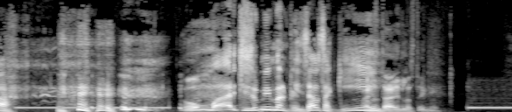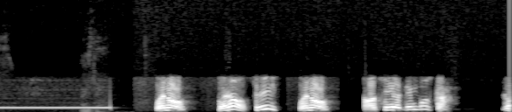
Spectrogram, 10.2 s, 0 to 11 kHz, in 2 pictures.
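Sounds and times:
laughter: 0:00.0 - 0:01.7
telephone ringing with a steady electronic tone: 0:00.0 - 0:01.8, 0:04.7 - 0:06.3
speech: 0:00.0 - 0:04.6, 0:06.7 - 0:10.2.

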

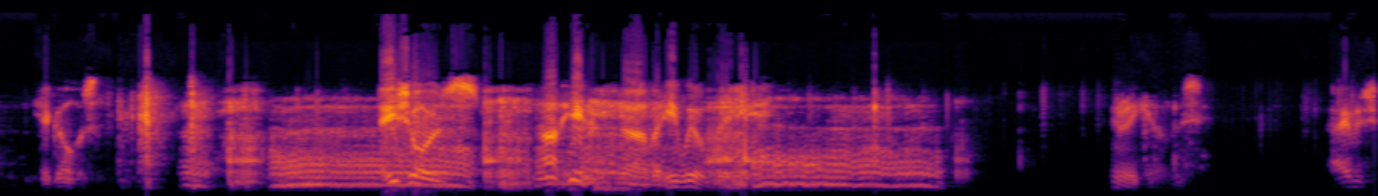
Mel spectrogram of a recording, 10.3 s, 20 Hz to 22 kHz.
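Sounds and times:
speech: 0:00.4 - 0:06.2, 0:08.5 - 0:09.2, 0:10.0 - 0:10.3
dog growling at a door: 0:01.4 - 0:07.4.

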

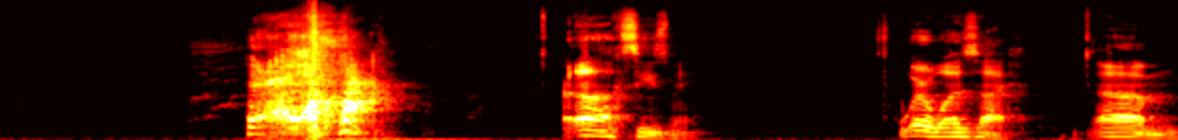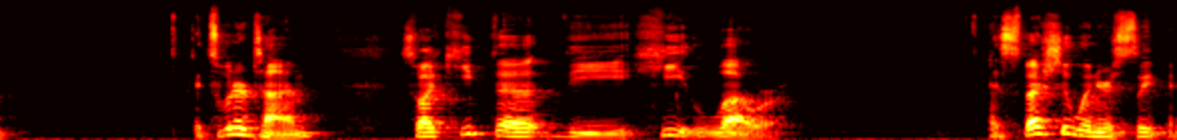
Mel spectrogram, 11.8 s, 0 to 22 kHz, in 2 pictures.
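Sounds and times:
breathy intake before a sneeze: 0:01.2 - 0:02.0
person sneezing: 0:01.2 - 0:02.2
speech: 0:02.9 - 0:03.6, 0:04.5 - 0:06.0, 0:06.8 - 0:09.9, 0:10.8 - 0:11.7.

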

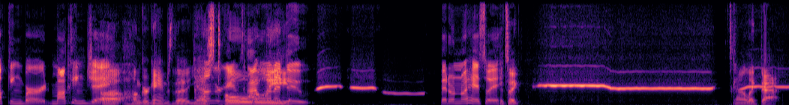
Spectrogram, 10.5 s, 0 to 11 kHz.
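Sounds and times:
speech: 0:00.0 - 0:04.3, 0:05.9 - 0:07.0, 0:09.8 - 0:10.4
person whistling a short two-note phrase: 0:04.1 - 0:05.8, 0:07.1 - 0:10.5.

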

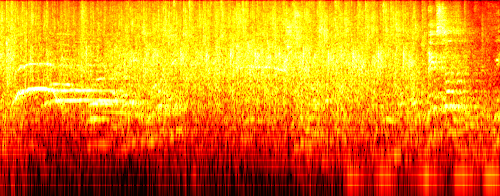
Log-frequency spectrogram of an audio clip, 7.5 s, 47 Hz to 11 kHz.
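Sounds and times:
whoops and cheers: 0:00.0 - 0:02.4
large audience clapping: 0:00.0 - 0:07.4.

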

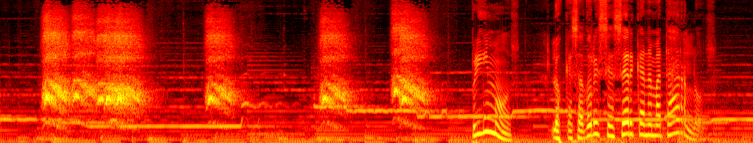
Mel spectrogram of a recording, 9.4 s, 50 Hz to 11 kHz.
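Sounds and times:
soft sustained musical background: 0:00.0 - 0:09.4
crows cawing harshly: 0:00.5 - 0:03.3, 0:03.9 - 0:05.6
speech: 0:05.9 - 0:09.0.

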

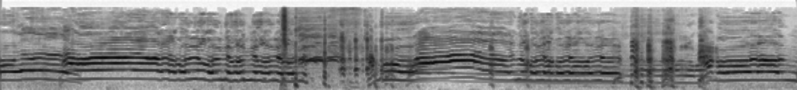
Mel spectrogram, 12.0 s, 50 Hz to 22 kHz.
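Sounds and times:
two cats caterwauling: 0:00.0 - 0:03.0, 0:05.5 - 0:11.9
laughter: 0:04.2 - 0:06.3, 0:07.1 - 0:08.4, 0:09.3 - 0:10.7.

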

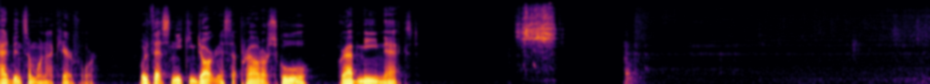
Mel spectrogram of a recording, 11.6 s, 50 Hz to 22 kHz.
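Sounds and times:
speech: 0:00.0 - 0:05.3, 0:06.4 - 0:06.7
shower spraying water: 0:07.9 - 0:11.6.

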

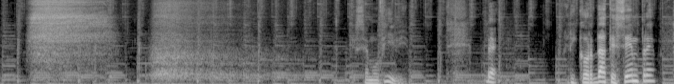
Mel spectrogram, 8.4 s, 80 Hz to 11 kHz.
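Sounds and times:
soft low musical bed: 0:00.0 - 0:08.4
long deep breath drawn in through the nose and released: 0:00.3 - 0:04.4
speech: 0:04.5 - 0:05.2, 0:06.1 - 0:06.4, 0:07.1 - 0:08.3.

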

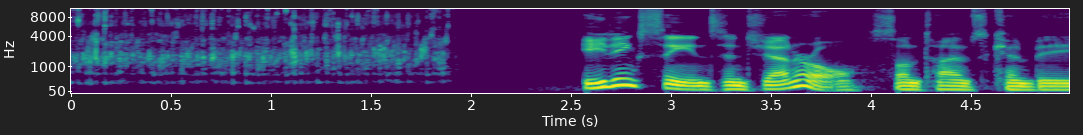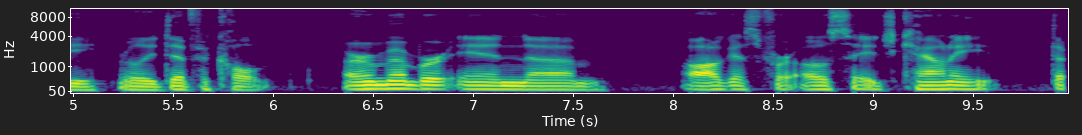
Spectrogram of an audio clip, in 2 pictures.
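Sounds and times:
liquid splashing and gurgling as it pours into a cup: 0:00.0 - 0:02.0
speech: 0:02.6 - 0:09.9.

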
